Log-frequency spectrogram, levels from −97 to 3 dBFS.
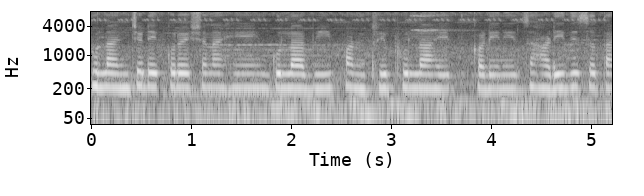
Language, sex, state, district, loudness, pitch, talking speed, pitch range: Marathi, female, Maharashtra, Nagpur, -16 LUFS, 205 Hz, 125 wpm, 200-215 Hz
